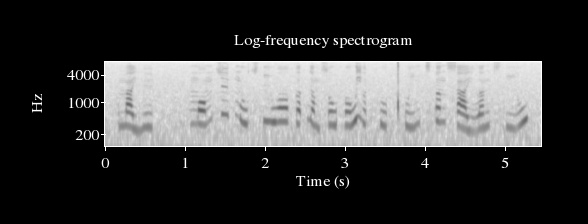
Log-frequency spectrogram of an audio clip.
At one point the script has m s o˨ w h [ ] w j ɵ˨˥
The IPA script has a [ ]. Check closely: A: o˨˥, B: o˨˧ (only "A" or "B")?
A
